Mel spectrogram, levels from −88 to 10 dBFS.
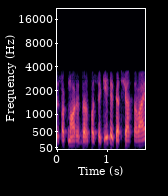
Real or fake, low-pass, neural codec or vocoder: fake; 3.6 kHz; codec, 16 kHz in and 24 kHz out, 2.2 kbps, FireRedTTS-2 codec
